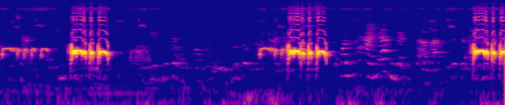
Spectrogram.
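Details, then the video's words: Local zebra dove, a lively caller used as a lure to draw in wild doves, gives a staccato run of rolling coos, then a stronger burst of clipped notes. The phrase repeats about every two and a half seconds. "BUNYI PERKUTUT LOKAL GACOR, UNTUK PANCINGAN DAN PIKAT PERKUTUT LOKAL"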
